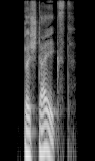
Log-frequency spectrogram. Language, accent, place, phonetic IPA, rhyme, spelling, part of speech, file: German, Germany, Berlin, [bəˈʃtaɪ̯kst], -aɪ̯kst, besteigst, verb, De-besteigst.ogg
- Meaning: second-person singular present of besteigen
